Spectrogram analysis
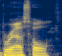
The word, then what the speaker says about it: Barrasso: You pronounced it wrong. I guess what? You pronounced his name wrong. It's Tom Barrasso.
